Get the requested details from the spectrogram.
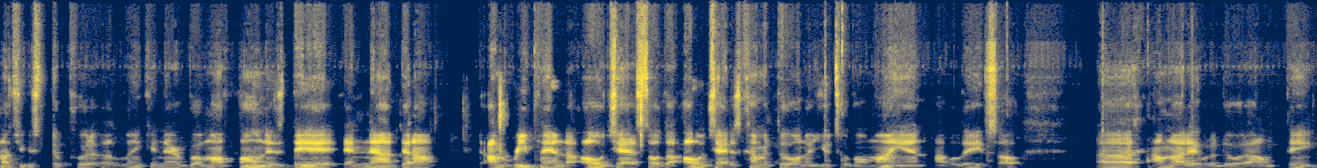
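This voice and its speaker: Speaking at a moderate pace, a man with a Southern US accent has a fairly low pitch and big swings in loudness. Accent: Southern twang. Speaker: streamer and debater. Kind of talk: casual chat.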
